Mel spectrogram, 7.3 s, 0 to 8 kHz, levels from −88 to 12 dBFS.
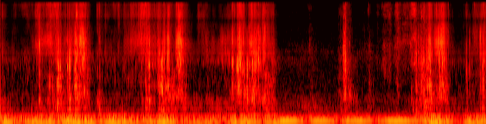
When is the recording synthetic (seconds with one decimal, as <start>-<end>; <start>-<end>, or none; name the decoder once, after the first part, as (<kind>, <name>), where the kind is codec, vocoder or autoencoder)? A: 0.0-4.2 (vocoder, BigVGAN v2); 6.4-7.3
